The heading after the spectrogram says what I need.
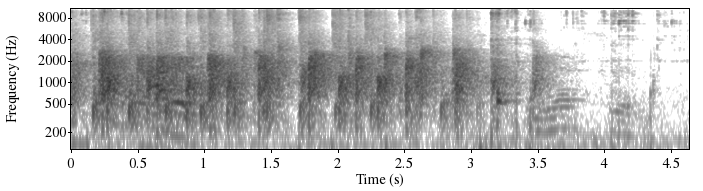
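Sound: audience applauding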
